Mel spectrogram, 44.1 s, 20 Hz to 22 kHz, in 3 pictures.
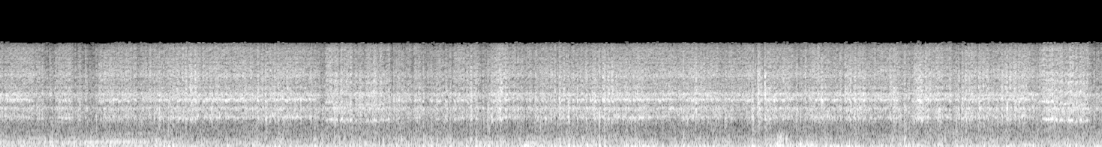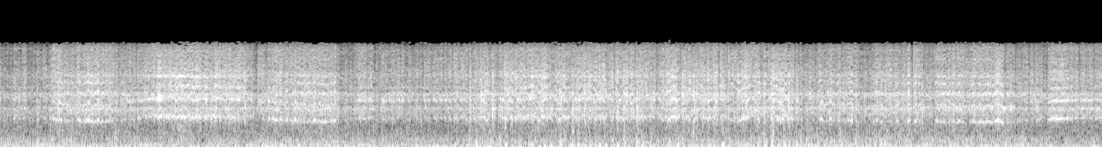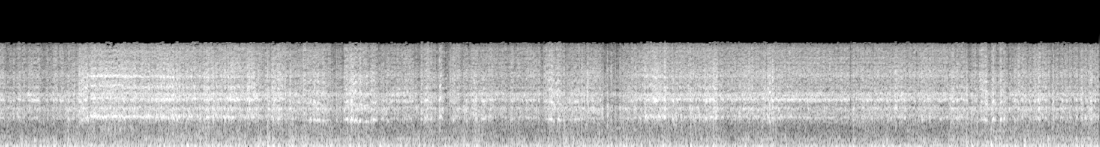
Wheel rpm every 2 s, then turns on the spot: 200, 200, 190, 200, 200, 200, 200, 200, 200, 200, 200, 200, 190, 190, 190, 200, 200, 190, 200, 200, 200, 200.
none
